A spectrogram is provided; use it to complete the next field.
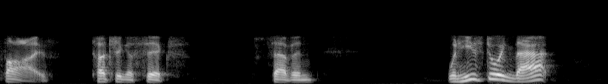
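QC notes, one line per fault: No faults heard; the speech sits in a 150 Hz to 3.5 kHz line band with nothing above 3.7 kHz, consistent with G.711 A-law telephone coding at 64 kbps.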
